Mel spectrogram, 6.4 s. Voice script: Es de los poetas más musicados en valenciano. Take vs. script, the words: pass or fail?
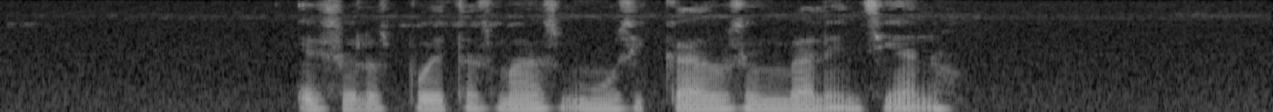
pass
